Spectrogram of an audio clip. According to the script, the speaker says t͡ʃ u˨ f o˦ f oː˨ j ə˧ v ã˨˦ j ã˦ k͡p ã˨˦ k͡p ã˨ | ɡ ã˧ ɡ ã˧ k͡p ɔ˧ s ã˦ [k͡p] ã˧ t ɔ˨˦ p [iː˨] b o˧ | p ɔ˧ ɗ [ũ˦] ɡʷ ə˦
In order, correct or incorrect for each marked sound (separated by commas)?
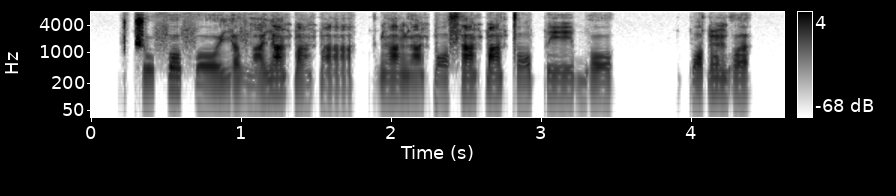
correct, incorrect, correct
